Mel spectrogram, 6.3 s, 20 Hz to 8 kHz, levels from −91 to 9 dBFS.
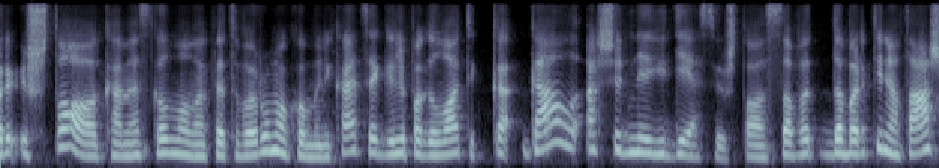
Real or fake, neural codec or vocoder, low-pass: fake; codec, 16 kHz, about 1 kbps, DyCAST, with the encoder's durations; 7.2 kHz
